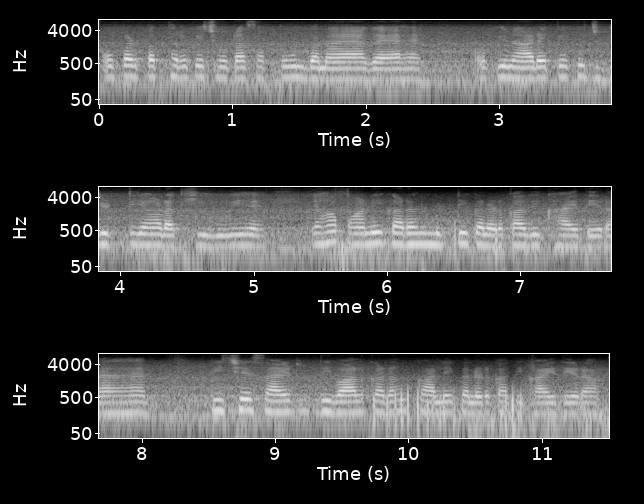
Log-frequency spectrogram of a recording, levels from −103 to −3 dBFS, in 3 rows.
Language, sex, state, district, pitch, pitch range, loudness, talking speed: Kumaoni, female, Uttarakhand, Uttarkashi, 195 Hz, 185-210 Hz, -22 LUFS, 210 wpm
